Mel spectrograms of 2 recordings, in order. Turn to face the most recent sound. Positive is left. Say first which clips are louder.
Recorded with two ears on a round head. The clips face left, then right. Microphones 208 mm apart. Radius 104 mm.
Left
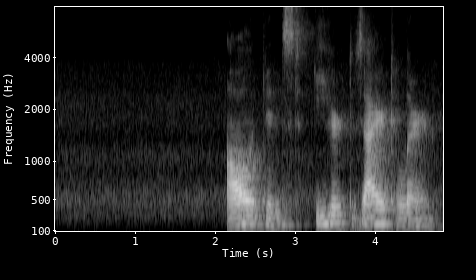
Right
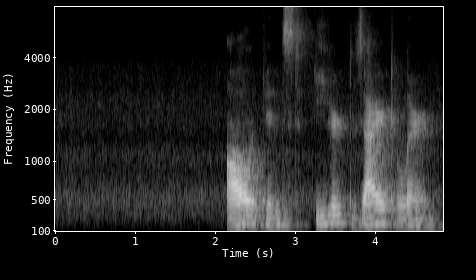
# even
turn(degrees=5)  # may be behind; listen again after turning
